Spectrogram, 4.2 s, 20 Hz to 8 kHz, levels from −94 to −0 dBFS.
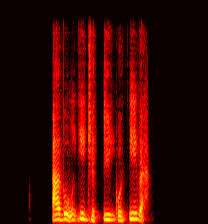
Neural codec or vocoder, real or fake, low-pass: codec, 16 kHz, 0.5 kbps, FreqCodec, larger model; fake; 7.2 kHz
